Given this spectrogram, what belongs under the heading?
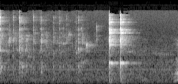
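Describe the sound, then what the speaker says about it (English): A utensil stirring a sauce mixture of Lee & Perrins Worcestershire sauce and a teaspoon of rub in a container, light scraping strokes followed by two sharp clinks against the side, close and quiet. "We're going to give that a quick stir."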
